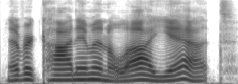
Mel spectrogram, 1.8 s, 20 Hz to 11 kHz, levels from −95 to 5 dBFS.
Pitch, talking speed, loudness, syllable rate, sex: 190 Hz, 235 wpm, -17 LUFS, 4.9 syllables/s, female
